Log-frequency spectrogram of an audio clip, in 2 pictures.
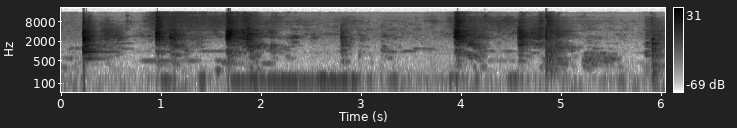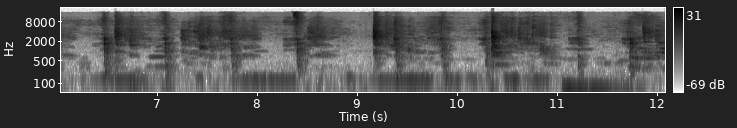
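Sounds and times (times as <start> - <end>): knife chopping on wooden board: 5.9 - 7.8.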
